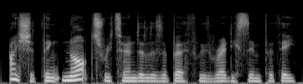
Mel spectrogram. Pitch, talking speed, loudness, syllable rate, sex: 160 Hz, 180 wpm, -19 LUFS, 6.0 syllables/s, female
